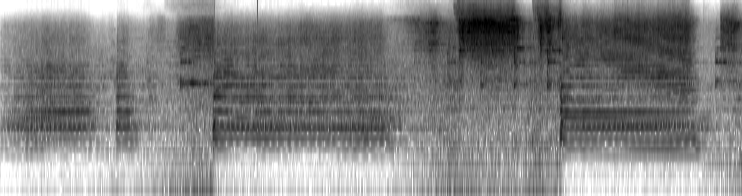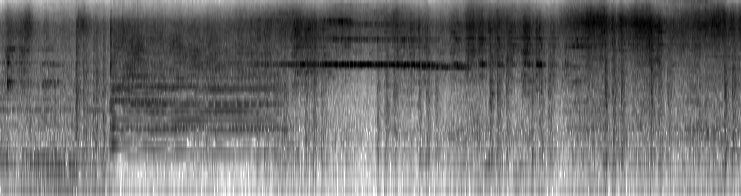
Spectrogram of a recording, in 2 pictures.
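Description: Diesel freight locomotives sounding a multi-note air horn in several blasts, some long, with their engines rumbling as they pass. Then freight cars roll by with the clickety-clack of wheels over rail joints and a brief high wheel squeal.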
